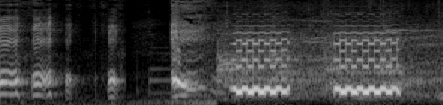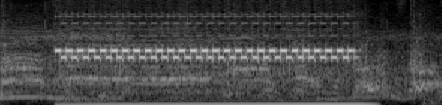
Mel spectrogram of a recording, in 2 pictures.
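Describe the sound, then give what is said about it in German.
A telephone rings with an incoming call: two short tonal ring bursts, then a longer, rapid warbling trill, after a few brief voice-like sounds. “Ja, Ute ruft an.”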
